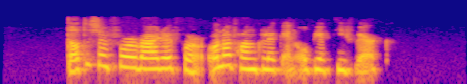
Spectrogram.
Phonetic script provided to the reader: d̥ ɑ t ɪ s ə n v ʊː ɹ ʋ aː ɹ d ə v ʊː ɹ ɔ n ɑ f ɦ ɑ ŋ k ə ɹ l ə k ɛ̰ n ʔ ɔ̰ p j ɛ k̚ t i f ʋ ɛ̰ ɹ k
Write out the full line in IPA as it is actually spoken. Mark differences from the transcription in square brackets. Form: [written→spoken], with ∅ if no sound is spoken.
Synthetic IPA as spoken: d̥ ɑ t ɪ s ə n v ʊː ɹ ʋ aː ɹ d ə v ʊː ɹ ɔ n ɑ f ɦ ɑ ŋ k ə [ɹ→∅] l ə k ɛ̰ n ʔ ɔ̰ p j ɛ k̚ t i f ʋ ɛ̰ ɹ k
